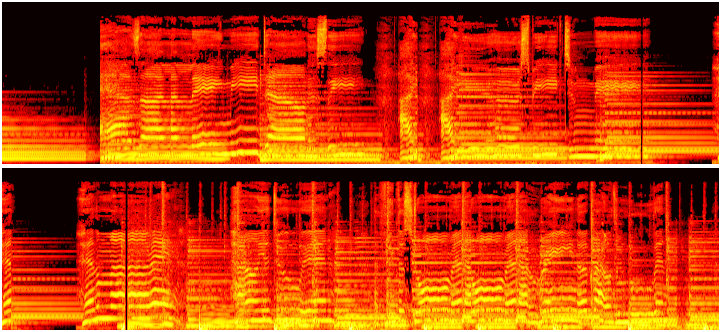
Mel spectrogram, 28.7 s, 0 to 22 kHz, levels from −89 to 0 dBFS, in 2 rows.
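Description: At 3.37 s the first CD skip occurs: a short tick and a brief mute of under a hundredth of a second, after which the sound resumes from a different point. A knock or disc flaw has sent the laser to another turn of the spiral. On a waveform each skip is a tiny flat notch with a discontinuity at its far edge. On a spectrogram it is a thin vertical broadband line where the content abruptly shifts. The same fault returns at 8.31 s, with a mute of roughly ten milliseconds, and again at 14.52 s.

Between 12.78 and 12.82 s a gap at a join of encoded pieces opens: 44 ms of silence cut into otherwise continuous sound, which then carries on exactly where it stopped. Two separately encoded segments were butted together with the encoder's start-up delay and final-frame padding left in place. A second join gap, 57 ms long, runs from 16.80 to 16.86 s. Each shows as a flat stretch in the waveform and a clean vertical band on the spectrogram, with edges slightly blurred by the codec.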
